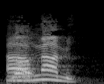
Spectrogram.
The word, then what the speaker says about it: Mwami: How do you say Lord? – Mwami. – Mami. – Mwami. – Mwami. – Mwami. – Mwami. – Yeah.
